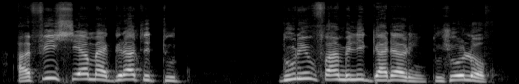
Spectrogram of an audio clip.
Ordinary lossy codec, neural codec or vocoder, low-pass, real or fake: none; vocoder, 44.1 kHz, 128 mel bands, Pupu-Vocoder; 19.8 kHz; fake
